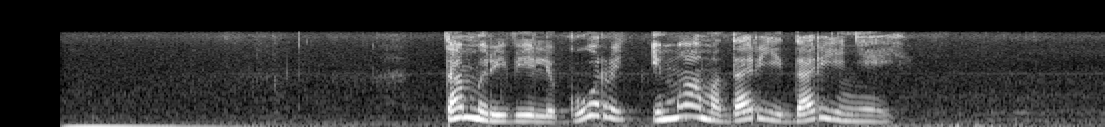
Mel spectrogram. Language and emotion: Russian, positive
